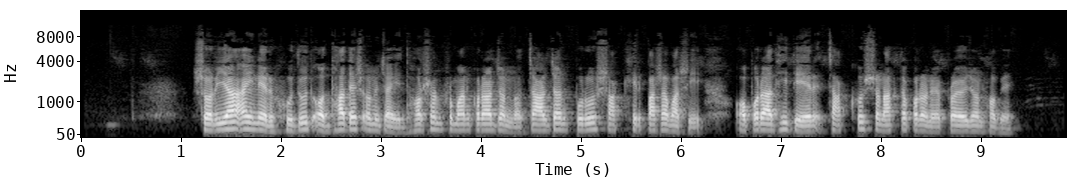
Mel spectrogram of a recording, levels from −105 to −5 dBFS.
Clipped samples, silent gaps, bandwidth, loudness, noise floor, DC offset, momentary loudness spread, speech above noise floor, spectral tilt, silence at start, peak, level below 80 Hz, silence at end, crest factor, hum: under 0.1%; none; 7.2 kHz; -23 LUFS; -66 dBFS; under 0.1%; 10 LU; 44 dB; -7 dB/octave; 1.15 s; -2 dBFS; -76 dBFS; 0.55 s; 22 dB; none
